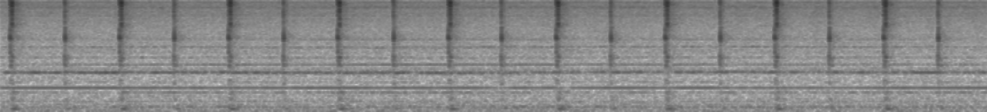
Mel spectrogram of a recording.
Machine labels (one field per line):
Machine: valve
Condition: normal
